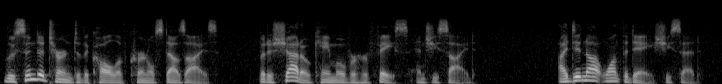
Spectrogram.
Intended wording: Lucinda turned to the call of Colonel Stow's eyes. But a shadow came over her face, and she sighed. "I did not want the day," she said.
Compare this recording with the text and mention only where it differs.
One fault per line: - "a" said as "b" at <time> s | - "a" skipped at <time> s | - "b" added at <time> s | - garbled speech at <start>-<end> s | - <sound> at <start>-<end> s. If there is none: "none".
none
